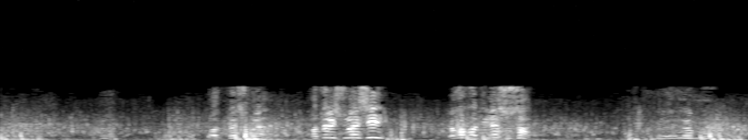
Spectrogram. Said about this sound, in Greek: Θεέ μου, η βάρκα της βουλιάζει!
